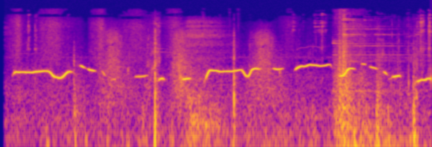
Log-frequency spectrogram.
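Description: A horse's hooves thud slowly on soft ground.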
